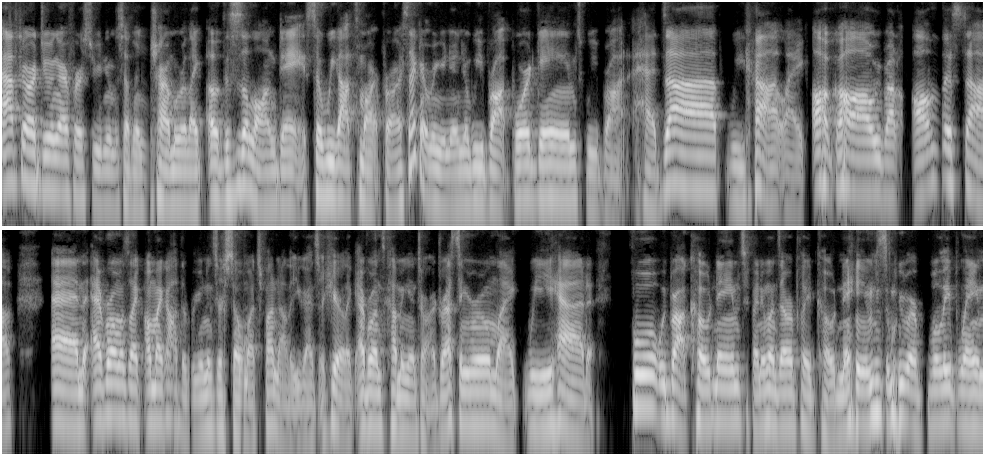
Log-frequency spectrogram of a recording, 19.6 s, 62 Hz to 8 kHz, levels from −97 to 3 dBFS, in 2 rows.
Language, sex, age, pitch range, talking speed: English, male, 10-29, 100-120 Hz, 270 wpm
